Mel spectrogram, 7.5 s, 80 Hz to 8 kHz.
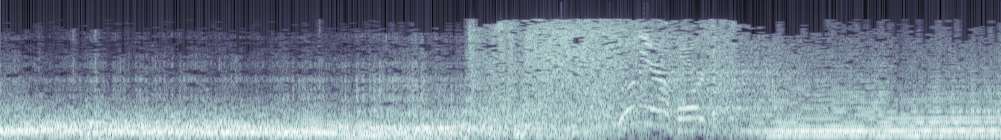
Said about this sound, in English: Then the Royal Canadian Air Force will fly overhead towing a 10-ton maraschino cherry, which will be dropped into the whipped cream to the cheering of 25,000 extras.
